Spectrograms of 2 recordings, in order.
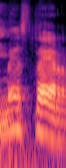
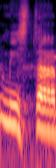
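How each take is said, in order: First: The first vowel is an open 'eh' sound. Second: The first vowel is a closed 'ee' sound. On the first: This is how Betawi locals say the name. "Kalau orang Betawi bilang jadi Mester" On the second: This is the original form of the name. "namanya kan Mister bener"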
